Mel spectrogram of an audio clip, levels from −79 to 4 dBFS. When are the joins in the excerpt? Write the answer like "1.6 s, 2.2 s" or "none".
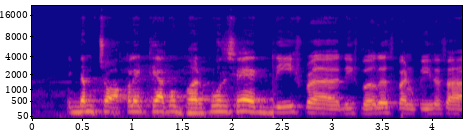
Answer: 2.4 s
